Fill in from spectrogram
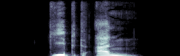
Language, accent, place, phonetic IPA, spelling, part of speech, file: German, Germany, Berlin, [ˌɡiːpt ˈan], gibt an, verb, De-gibt an.ogg
- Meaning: third-person singular present of angeben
